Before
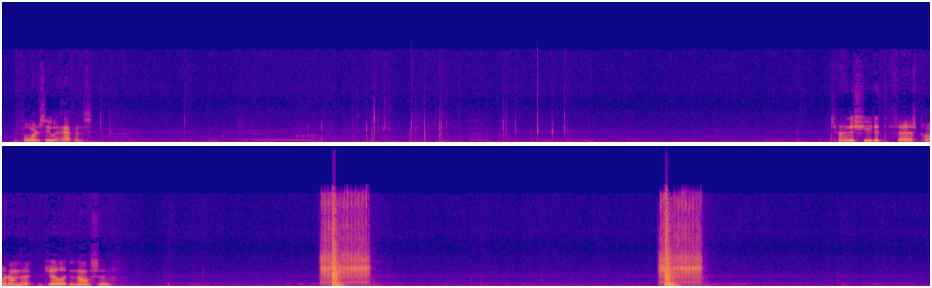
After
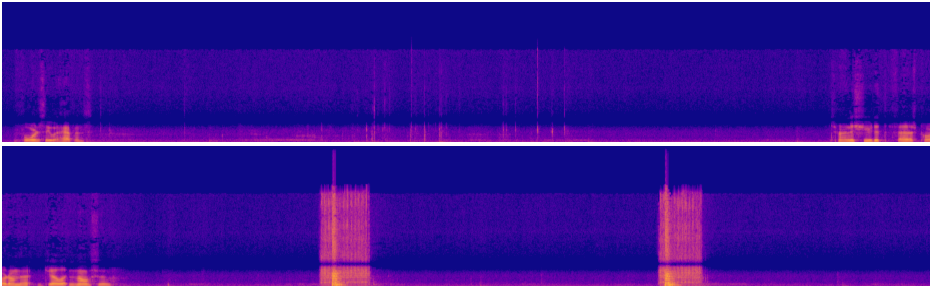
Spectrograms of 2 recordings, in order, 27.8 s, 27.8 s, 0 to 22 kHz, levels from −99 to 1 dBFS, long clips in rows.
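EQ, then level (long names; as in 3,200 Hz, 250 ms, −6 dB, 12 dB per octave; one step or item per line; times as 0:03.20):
Butterworth band-reject 3,500 Hz, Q 0.97
+1.5 dB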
